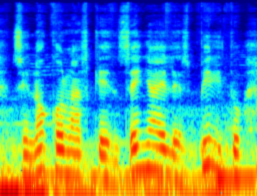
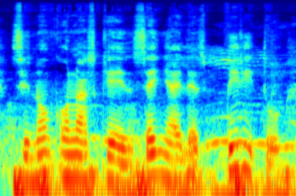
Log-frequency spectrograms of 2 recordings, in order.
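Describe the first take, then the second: The two takes are said the same way.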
